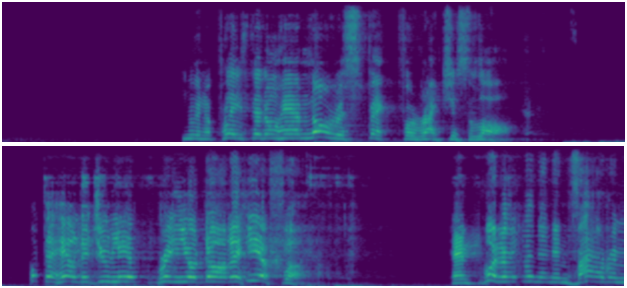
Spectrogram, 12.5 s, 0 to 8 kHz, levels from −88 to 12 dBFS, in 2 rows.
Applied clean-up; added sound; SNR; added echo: neural mask model DeepFilterNet 3.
